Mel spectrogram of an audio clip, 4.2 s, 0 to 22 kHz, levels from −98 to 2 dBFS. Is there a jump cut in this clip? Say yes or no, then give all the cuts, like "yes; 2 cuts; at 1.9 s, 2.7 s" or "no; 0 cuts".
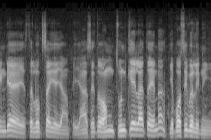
yes; 1 cut; at 3.3 s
